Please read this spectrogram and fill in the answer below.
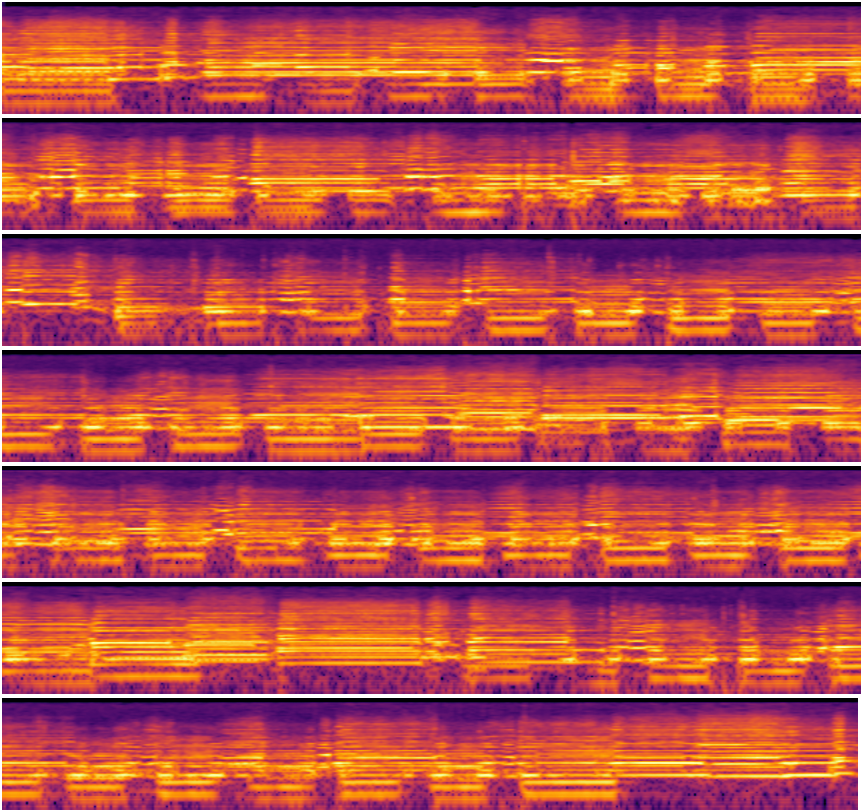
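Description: Button accordion playing a lively traditional folk tune: a melody over alternating bass and chord accompaniment.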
